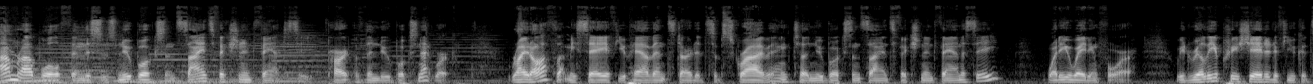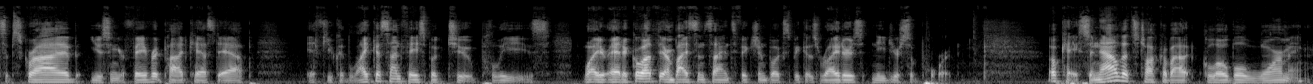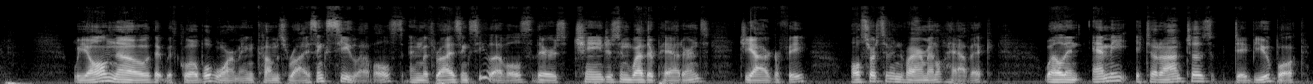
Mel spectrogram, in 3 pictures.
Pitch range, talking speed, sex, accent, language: 95-115 Hz, 185 wpm, male, American, English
